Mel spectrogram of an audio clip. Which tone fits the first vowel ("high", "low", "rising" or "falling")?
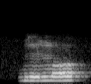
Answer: high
